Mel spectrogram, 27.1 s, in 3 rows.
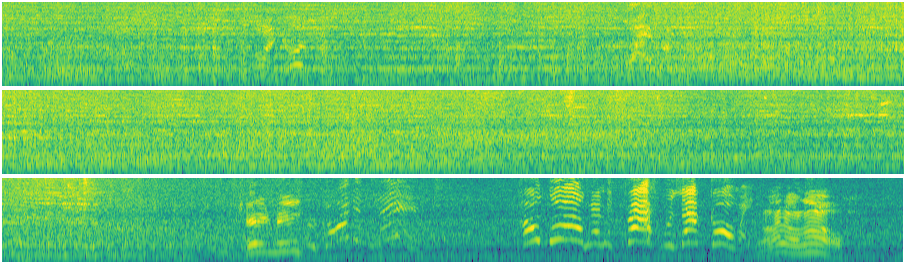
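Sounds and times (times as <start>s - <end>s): train wheels rumbling on rails: 0.0s - 22.6s
thin wheel squeal: 16.6s - 19.0s.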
